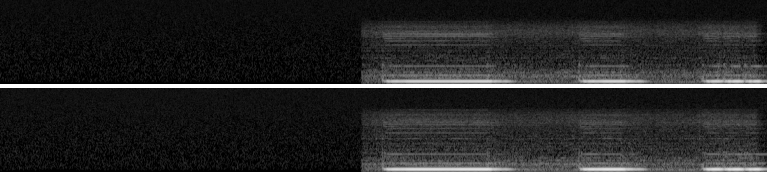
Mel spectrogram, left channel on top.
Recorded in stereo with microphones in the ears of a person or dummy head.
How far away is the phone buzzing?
About 3 m.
